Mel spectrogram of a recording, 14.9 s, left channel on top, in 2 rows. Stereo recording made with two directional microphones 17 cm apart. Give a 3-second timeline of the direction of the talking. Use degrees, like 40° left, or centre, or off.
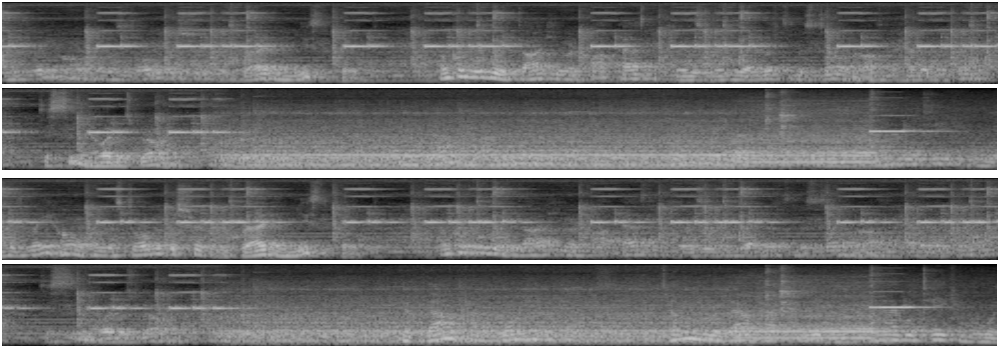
40° right, 50° left, 60° left, 60° right, 60° right.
